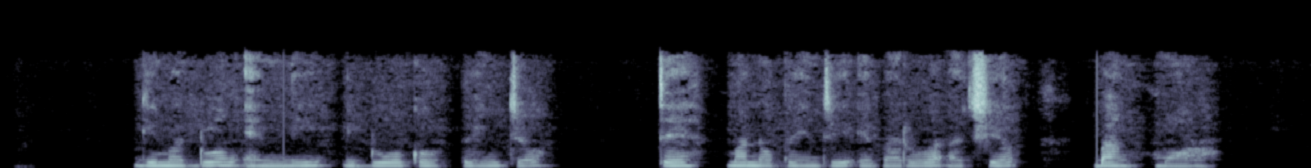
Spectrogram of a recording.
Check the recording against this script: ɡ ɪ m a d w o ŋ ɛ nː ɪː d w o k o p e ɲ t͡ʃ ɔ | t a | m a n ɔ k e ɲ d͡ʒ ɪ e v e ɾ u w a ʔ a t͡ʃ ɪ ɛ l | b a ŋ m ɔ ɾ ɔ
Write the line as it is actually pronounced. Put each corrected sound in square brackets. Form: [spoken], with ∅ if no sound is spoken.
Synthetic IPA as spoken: ɡ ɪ m a d w o ŋ ɛ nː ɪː d w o k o p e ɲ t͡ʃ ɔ | t [ɛ] | m a n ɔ [p] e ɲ d͡ʒ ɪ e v [a] ɾ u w a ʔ a t͡ʃ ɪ ɛ l | b a ŋ m ɔ ɾ ɔ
